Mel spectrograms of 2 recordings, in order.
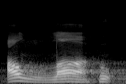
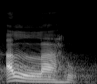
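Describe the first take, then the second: First: The L sound is heavy and thick. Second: The L sound is light and thin. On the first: The speaker calls it right. "tafkhim, tebal" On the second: The speaker calls it wrong. "Tidak tarkik, tidak Allahu"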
